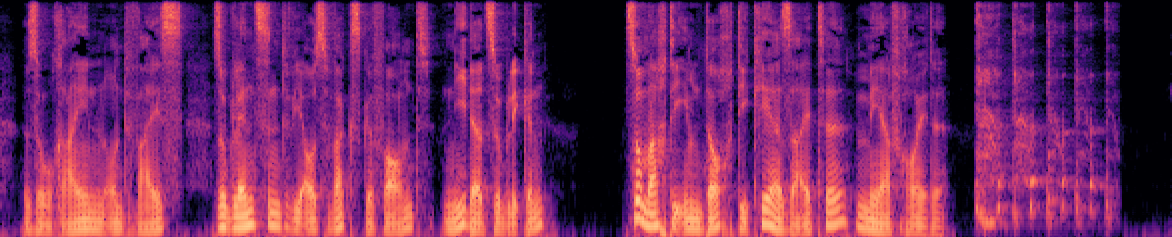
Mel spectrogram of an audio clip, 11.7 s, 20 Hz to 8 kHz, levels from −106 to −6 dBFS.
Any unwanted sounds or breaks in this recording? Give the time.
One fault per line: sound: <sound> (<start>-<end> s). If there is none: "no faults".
sound: cough (9.7-11.2 s)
